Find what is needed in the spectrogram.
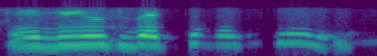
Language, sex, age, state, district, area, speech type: Bengali, female, 18-30, West Bengal, Alipurduar, rural, conversation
